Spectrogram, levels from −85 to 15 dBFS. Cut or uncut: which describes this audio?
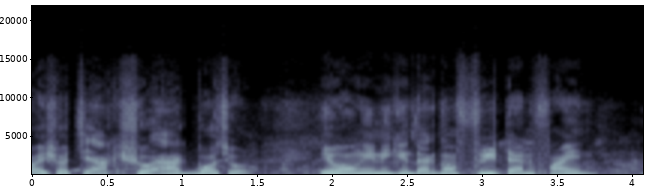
uncut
